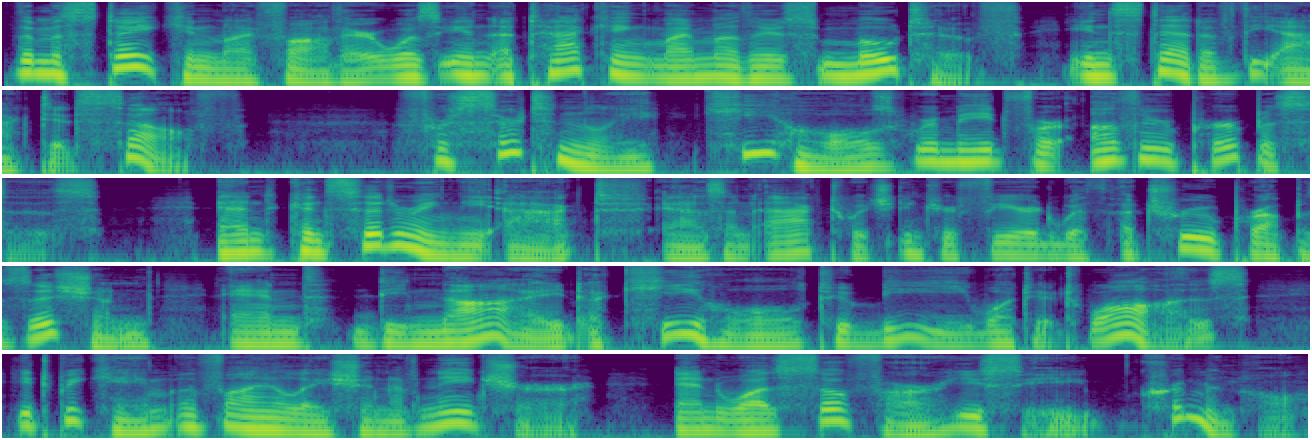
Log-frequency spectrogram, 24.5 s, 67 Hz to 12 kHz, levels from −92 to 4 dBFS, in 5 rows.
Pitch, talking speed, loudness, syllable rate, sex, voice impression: 115 Hz, 145 wpm, -18 LUFS, 4.4 syllables/s, male, masculine, adult-like, slightly thick, fluent, cool, sincere, slightly calm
